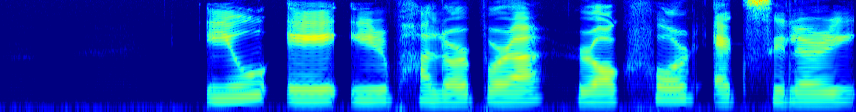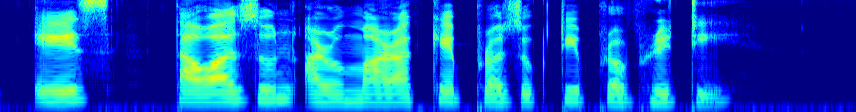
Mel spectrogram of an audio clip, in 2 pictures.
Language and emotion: Assamese, neutral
